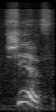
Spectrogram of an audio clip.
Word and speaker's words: shive: Shiv. Okay. Spelled SHIVE. Okay. Shive. No, it says the pronunciation thing Shiv. next to it is shiv. And it is a thin slice.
